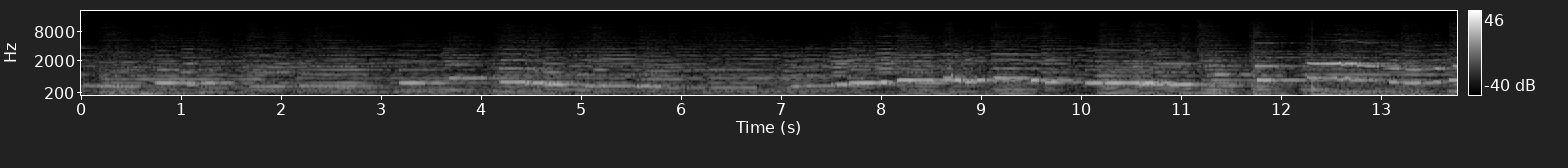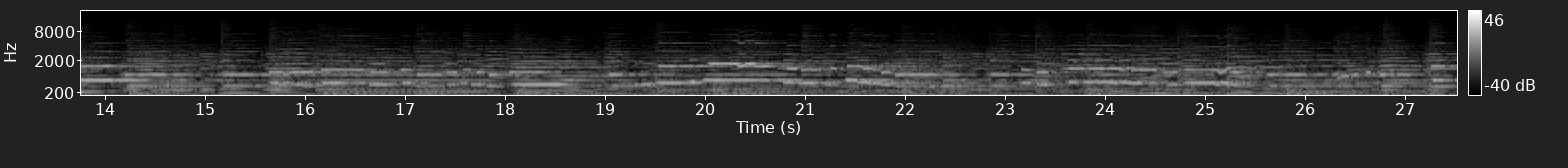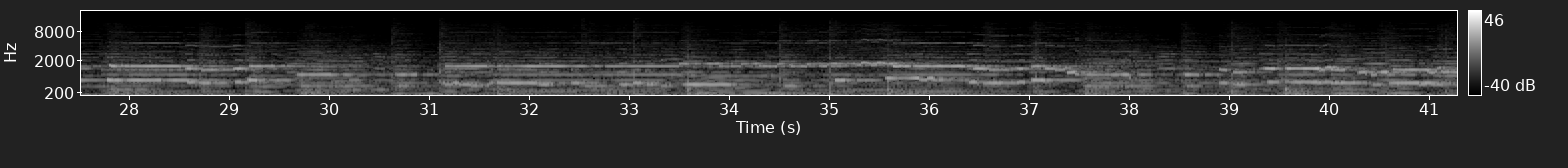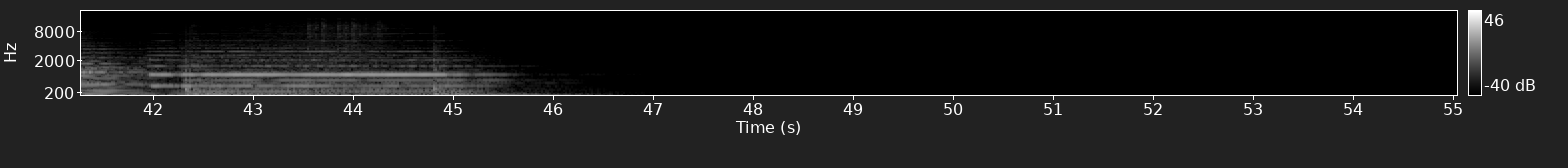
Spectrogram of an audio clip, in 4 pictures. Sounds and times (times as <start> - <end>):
Inside, large room or hall: 0.0 - 46.7
Music: 0.0 - 47.7.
